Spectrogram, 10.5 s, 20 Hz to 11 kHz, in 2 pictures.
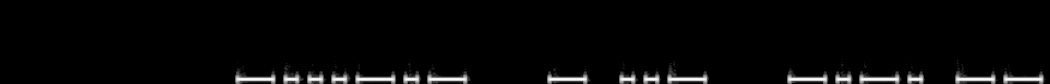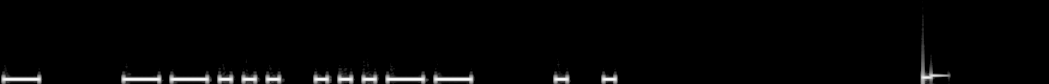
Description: Morse code, heard as a keyed tone, about 20 wpm, 660 Hz. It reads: <BK> TU CO 73 EE
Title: POTA QSO Practice - 20wpm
